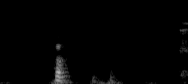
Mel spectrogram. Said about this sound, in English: trying to trying to record here, and all you're doing is burping and slapping your belly like Kamala.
